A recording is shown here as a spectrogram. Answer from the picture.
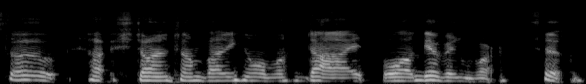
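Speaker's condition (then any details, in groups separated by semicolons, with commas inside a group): Cerebral palsy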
